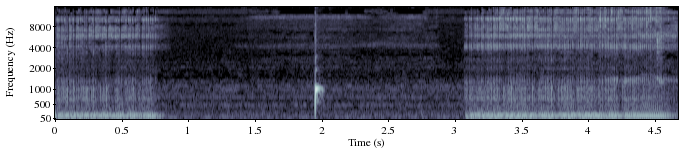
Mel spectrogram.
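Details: Family Shiba Inu giving an affectionate, not angry, growl: a deep rumbling burst, a quiet gap broken by one sharp click, then a second sustained low growl of over a second.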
